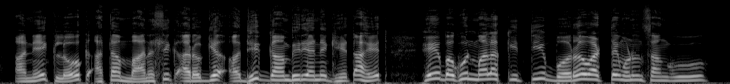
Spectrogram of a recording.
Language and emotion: Marathi, happy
